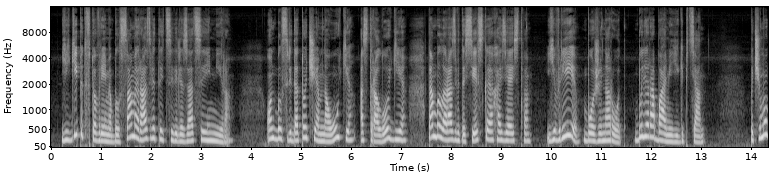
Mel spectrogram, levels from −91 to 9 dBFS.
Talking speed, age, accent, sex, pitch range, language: 110 wpm, 20-39, native, female, 190-275 Hz, Russian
